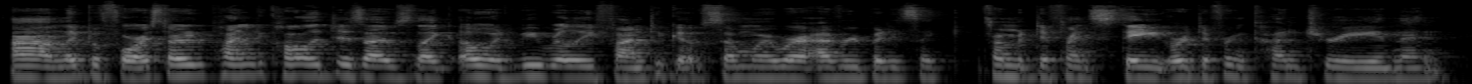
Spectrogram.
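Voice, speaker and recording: A young woman hosting a podcast in casual chat, with vocal fry, saying "like" often and laughing a lot. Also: fairly low pitch, little pitch movement, quick pace, hardly any pauses, reverberant. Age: young adult. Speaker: podcast host.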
